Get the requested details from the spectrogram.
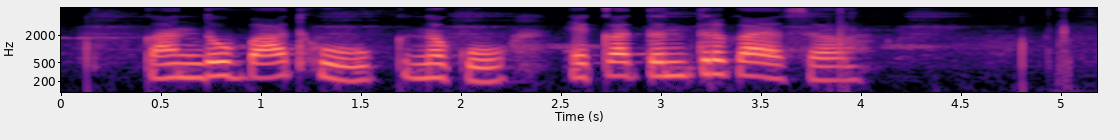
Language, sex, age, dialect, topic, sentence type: Marathi, female, 18-24, Southern Konkan, agriculture, question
